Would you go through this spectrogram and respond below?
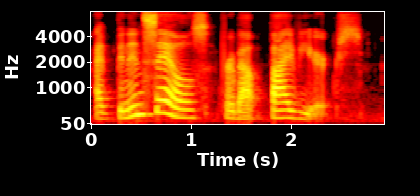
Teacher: longer and louder i've been in sales for about five years in this sentence the word sales and five years are stressed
